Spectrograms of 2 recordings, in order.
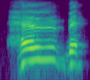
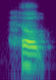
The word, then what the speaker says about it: helped: pronunciation are connected together we don't say helbet no this is not correct we say helped because not kiss that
